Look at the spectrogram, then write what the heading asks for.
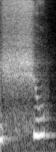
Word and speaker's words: chou: Je vais manger du chou with the OU sound.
